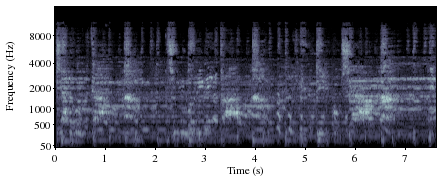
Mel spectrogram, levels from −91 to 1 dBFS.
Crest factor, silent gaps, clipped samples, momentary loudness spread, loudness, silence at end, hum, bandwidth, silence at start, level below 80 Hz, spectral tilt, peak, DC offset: 20 dB; none; under 0.1%; 14 LU; -31 LUFS; 0 s; none; 11.5 kHz; 0 s; -82 dBFS; 0.5 dB/octave; -12 dBFS; under 0.1%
